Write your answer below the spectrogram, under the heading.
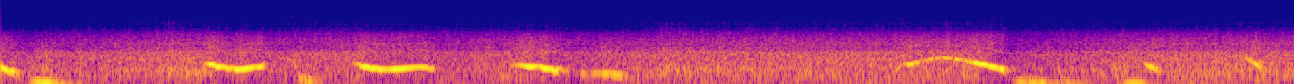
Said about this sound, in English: If not, my captains and their crews will return without me to once more defend the whales in the Southern Ocean Whale Sanctuary and hear the sound of the blue whale, the largest mammal on Earth, in the water of the Southern Oceans.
